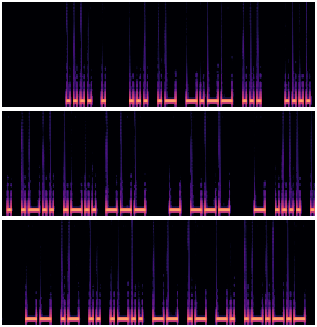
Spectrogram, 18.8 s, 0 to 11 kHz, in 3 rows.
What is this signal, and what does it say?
Morse code, heard as a keyed tone, about 17 wpm, 700 Hz. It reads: HE SAYS HELLO TO THE MAILMAN.
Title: Additional Easy Phrases 17wpm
